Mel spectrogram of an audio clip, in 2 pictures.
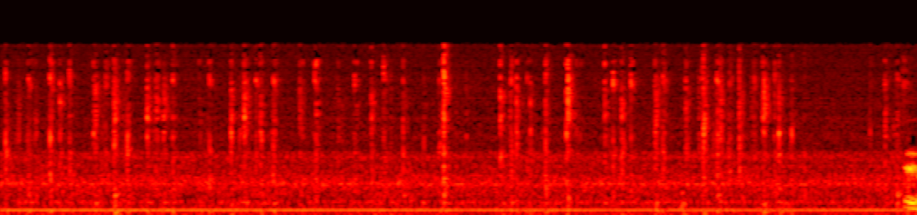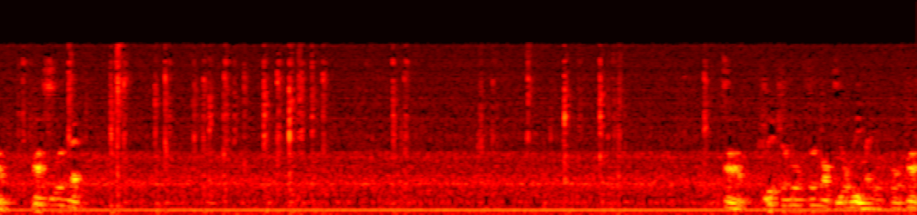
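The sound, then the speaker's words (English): Rapid typing on a computer keyboard as sign-in details are entered: many light, clicky keystrokes over a low, constant hum, with brief bursts of speech near the middle and the end. “Type words off, and I'm going to type in my details.”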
